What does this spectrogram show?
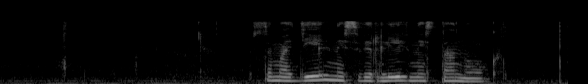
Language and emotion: Russian, neutral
